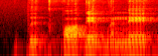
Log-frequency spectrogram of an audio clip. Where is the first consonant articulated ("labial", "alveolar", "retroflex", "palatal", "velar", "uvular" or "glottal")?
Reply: labial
